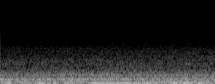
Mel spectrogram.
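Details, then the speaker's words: 2007 Jeep Liberty 3.7L V6 that ran rough towing a boat, with codes P0302 and P2305; coils and plugs replaced. Driving, it gives a steady, even low rumble with no stumble, all six cylinders firing. Problem cured; normal running after repair. "we're back baby we got all six cylinders popping and going again so that did cure the problem"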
